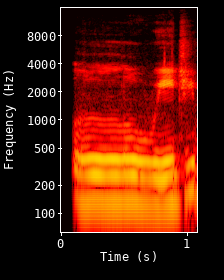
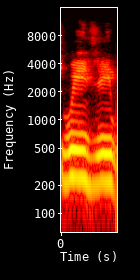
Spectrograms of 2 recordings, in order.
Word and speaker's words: Ouija: oh one of those uh luigi boards it's pronounced ouija boards and but it's it's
